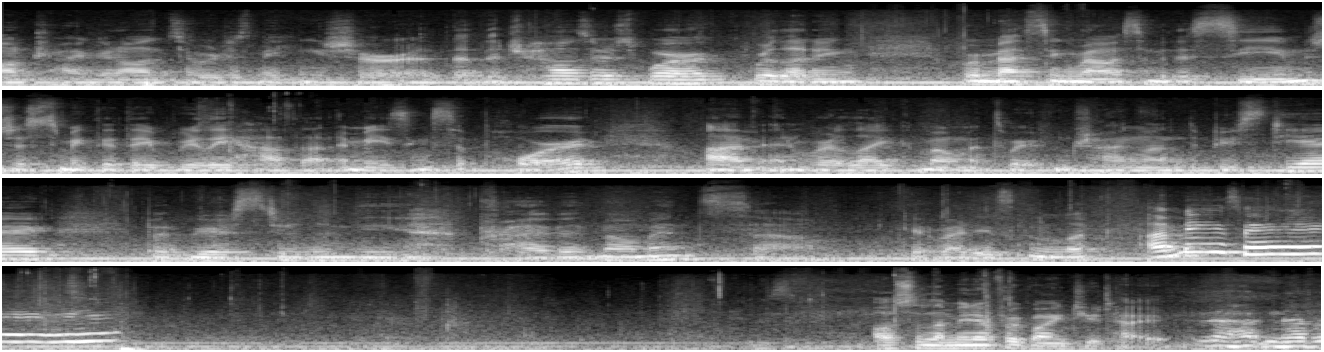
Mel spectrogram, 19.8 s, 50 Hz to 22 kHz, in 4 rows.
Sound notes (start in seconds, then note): 15.7 squeals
